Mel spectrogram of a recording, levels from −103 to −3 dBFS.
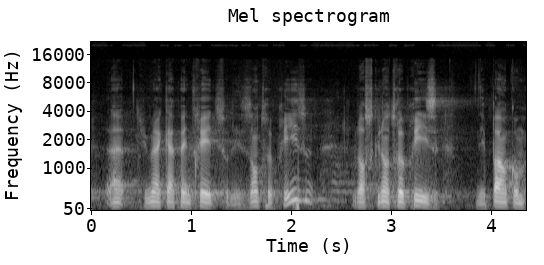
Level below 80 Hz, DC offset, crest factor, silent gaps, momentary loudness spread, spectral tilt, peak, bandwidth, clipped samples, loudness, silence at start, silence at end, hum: -66 dBFS; under 0.1%; 20 dB; none; 14 LU; -6 dB/octave; -12 dBFS; over 20 kHz; under 0.1%; -33 LUFS; 0 s; 0 s; none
